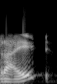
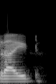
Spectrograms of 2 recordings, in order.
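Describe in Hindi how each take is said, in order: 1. यह उत्साह से, ऊपर उठते प्रश्न वाले लहजे में बोला गया है। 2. यह रोती हुई, रोने जैसी आवाज़ में बोला गया है। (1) "एक्साइटेड में क्वेश्चन के टोन में" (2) "ऐसे रोते हुए बोल दो"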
